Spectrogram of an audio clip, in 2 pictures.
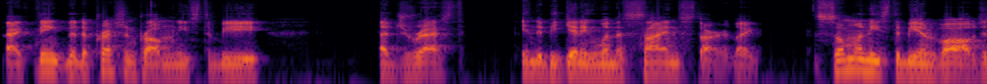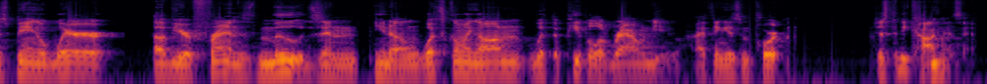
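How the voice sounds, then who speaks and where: A man's voice: fairly low pitch, fairly even intonation, normal speed, pushed and bright. A man hosting a podcast conversation, speaking in a thoughtful, affirming way. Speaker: podcast host.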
